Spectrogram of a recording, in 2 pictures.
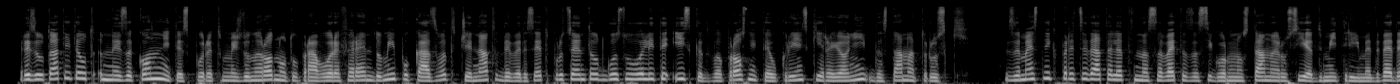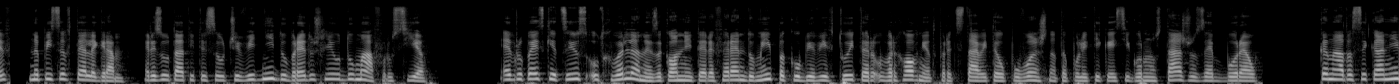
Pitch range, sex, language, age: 170-225 Hz, female, Bulgarian, 30-49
